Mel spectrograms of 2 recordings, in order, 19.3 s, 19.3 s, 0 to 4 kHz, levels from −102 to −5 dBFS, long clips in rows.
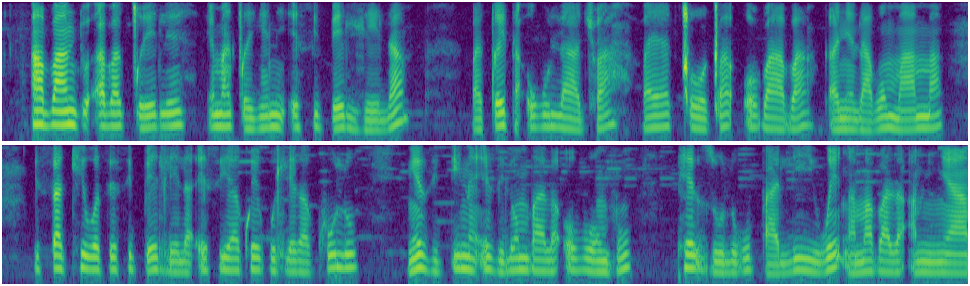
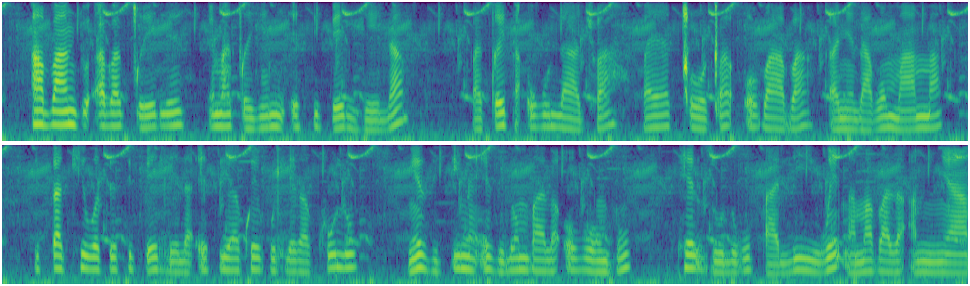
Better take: first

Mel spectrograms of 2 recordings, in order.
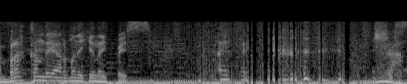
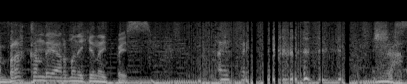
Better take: second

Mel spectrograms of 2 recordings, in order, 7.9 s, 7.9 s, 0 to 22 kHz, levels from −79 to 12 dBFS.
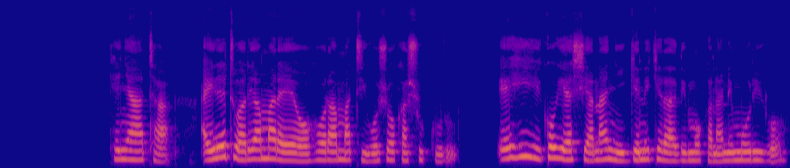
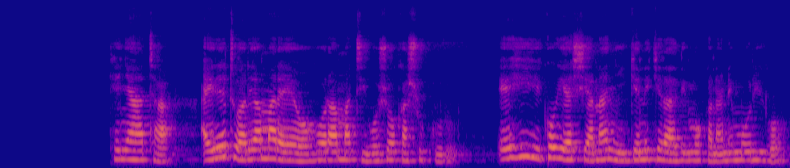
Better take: first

